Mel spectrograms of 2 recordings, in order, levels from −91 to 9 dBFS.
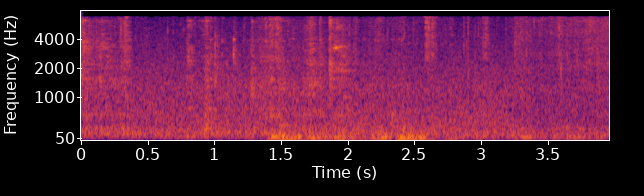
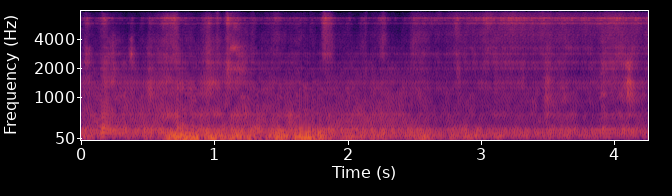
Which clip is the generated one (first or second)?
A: second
